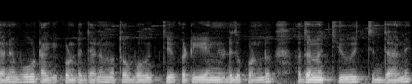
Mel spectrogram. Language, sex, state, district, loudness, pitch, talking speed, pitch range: Kannada, male, Karnataka, Koppal, -17 LUFS, 105 Hz, 130 wpm, 105-110 Hz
